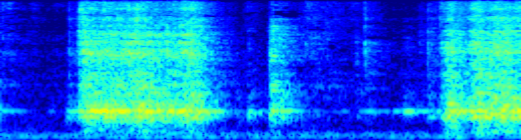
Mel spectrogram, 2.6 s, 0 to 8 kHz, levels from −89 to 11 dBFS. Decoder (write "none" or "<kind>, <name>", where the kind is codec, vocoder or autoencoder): none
